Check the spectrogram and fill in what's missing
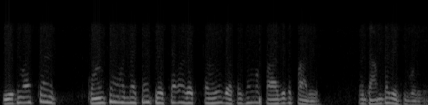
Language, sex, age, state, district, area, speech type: Bengali, male, 30-45, West Bengal, Nadia, rural, conversation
